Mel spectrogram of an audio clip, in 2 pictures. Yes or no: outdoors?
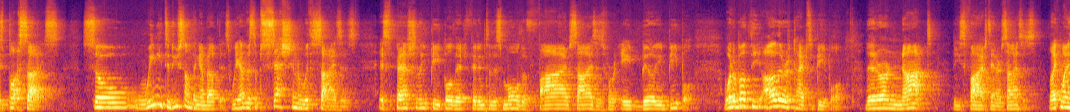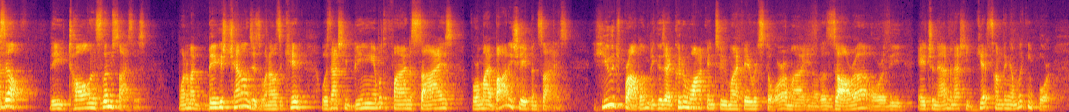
no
